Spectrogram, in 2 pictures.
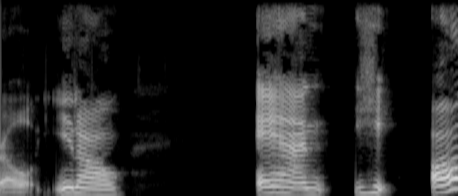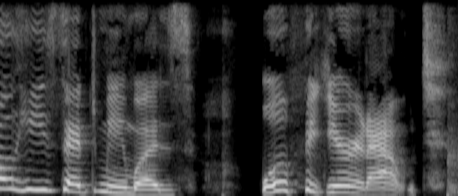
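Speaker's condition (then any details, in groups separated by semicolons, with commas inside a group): Friedreich's ataxia, mild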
